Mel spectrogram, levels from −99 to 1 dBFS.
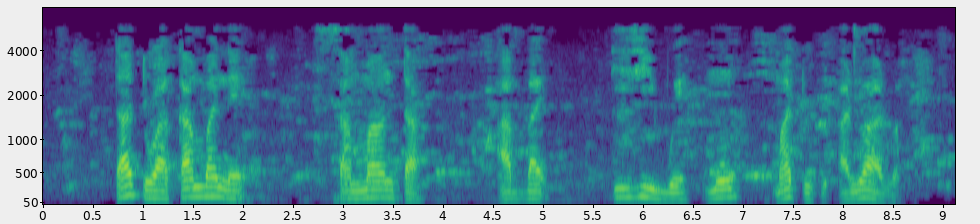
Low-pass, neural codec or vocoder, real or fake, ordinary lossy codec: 7.2 kHz; none; real; MP3, 24 kbps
